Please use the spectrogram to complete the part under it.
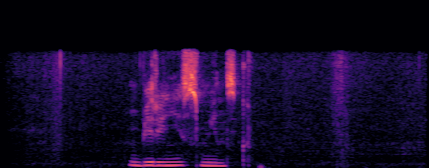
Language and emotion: Russian, neutral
